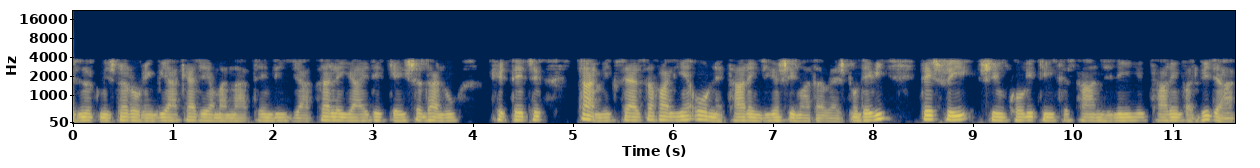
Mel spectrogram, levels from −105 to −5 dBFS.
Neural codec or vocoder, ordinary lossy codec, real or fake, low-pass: codec, 16 kHz, 4.8 kbps, FACodec; none; fake; 3.6 kHz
